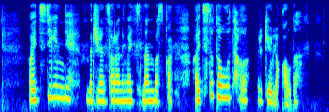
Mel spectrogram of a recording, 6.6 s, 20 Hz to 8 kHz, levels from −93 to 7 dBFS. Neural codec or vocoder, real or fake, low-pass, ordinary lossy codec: none; real; 7.2 kHz; none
